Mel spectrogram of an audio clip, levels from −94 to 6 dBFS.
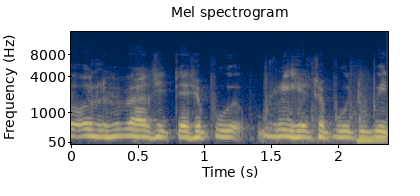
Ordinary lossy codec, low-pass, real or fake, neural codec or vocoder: none; 14.4 kHz; real; none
